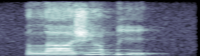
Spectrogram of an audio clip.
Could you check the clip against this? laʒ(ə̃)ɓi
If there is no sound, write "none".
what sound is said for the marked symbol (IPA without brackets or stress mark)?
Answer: ə̃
